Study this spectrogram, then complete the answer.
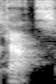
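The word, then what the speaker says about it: Kac: I I think I I pronounced his name as Kats probably you know like two dozen times but you have you have taught me that k a c apparently equals Kats um, which is quite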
